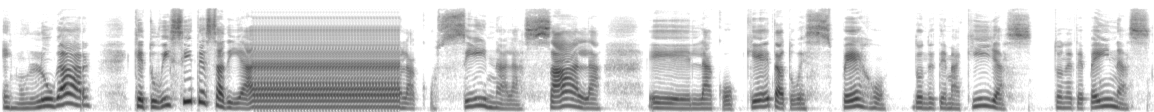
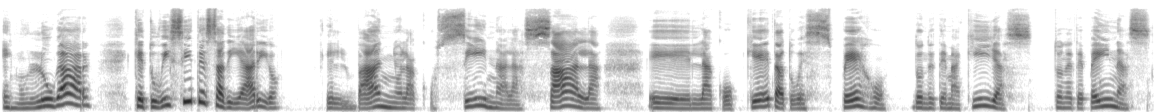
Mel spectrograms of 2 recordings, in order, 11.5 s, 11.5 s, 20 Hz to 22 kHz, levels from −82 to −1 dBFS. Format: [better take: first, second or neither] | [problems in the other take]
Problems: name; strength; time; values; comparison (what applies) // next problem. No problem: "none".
second | audio freezing; at 2.5 s for 1.5 s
